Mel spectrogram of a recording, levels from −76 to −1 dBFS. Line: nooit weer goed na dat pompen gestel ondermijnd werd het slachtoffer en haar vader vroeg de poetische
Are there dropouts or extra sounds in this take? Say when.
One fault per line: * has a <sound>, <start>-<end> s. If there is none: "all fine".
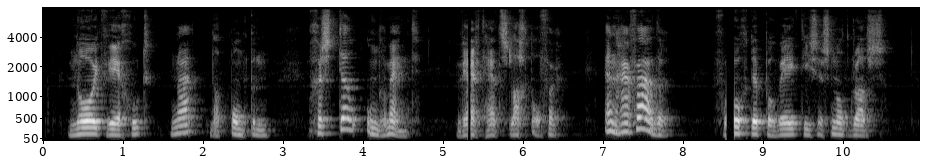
* has a dropout, 5.3-5.3 s
* has a dropout, 8.5-8.6 s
